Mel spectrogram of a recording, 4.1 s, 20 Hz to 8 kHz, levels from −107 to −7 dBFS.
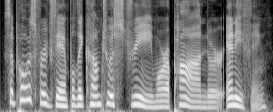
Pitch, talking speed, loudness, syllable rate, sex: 200 Hz, 190 wpm, -18 LUFS, 4.9 syllables/s, female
